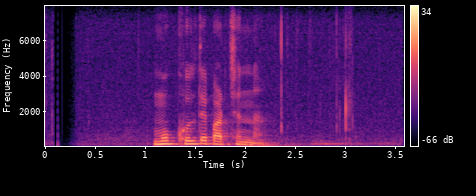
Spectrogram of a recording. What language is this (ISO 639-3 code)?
ben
